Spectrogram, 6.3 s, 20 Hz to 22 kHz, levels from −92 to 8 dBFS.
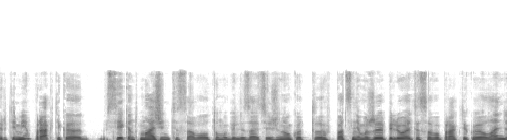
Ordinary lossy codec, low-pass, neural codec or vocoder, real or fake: AAC, 48 kbps; 10.8 kHz; none; real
